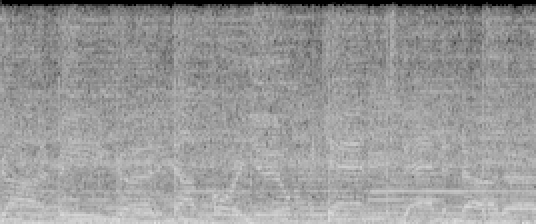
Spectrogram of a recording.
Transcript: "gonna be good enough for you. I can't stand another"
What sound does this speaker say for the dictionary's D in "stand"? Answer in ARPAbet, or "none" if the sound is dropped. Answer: none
